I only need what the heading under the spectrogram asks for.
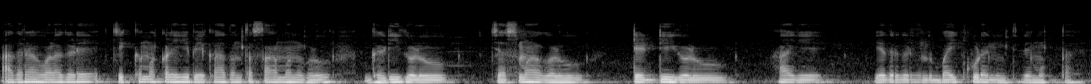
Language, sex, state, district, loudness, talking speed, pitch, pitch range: Kannada, male, Karnataka, Bidar, -15 LUFS, 90 wpm, 105 Hz, 105-110 Hz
